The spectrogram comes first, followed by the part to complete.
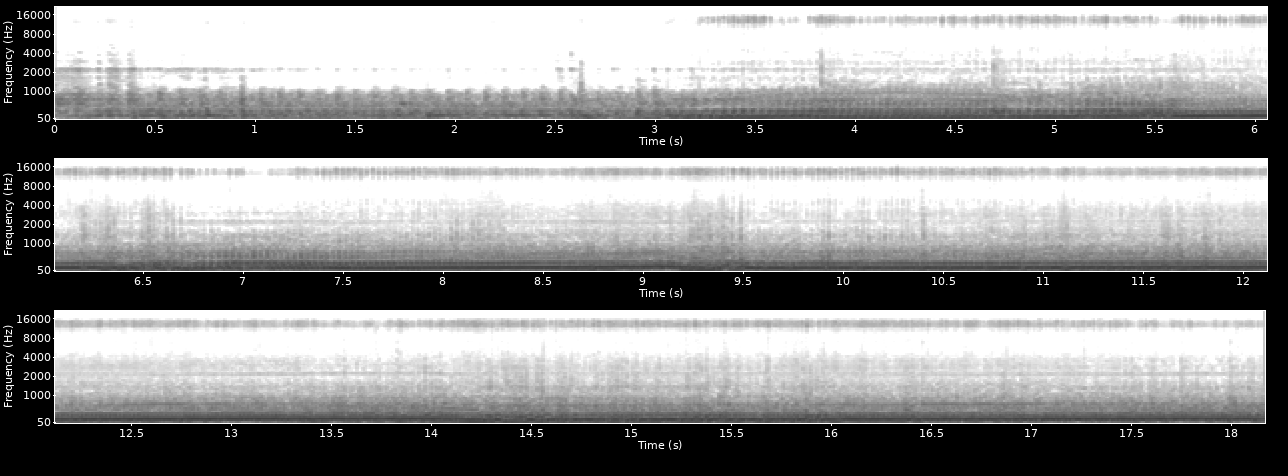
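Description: Motorcycle engine pulling away and accelerating, getting louder about three seconds in. Its pitch climbs and falls back at each gear change, three times, and then holds fairly steady at cruising speed.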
